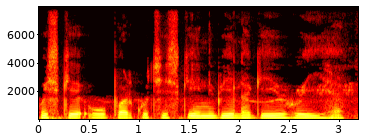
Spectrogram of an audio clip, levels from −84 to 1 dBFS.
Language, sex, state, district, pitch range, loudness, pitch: Hindi, male, Uttar Pradesh, Shamli, 125-130 Hz, -16 LUFS, 130 Hz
